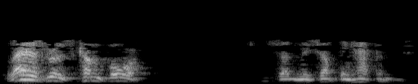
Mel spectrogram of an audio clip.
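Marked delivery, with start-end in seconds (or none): 0.1-1.4 loud, commanding voice. Speaker repeats how the Lord called Lazarus out of the tomb, retelling a loud command. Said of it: "in a loud voice, a voice of command".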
